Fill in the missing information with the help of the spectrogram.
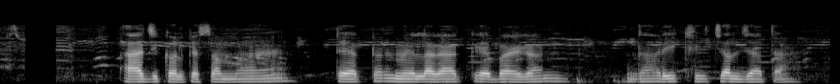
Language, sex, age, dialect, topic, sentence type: Bhojpuri, male, 18-24, Northern, agriculture, statement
